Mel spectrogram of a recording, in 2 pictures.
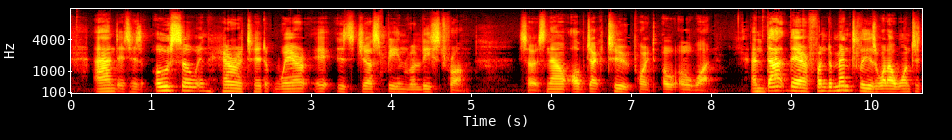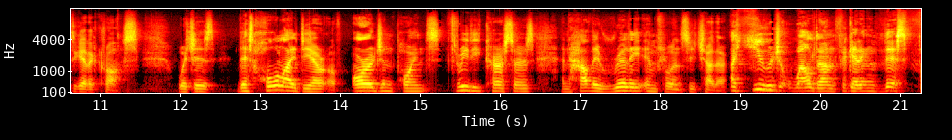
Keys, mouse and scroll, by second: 9.2 middle click, 10.4 scroll down 1, 11.4 middle click.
